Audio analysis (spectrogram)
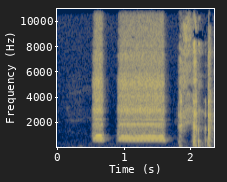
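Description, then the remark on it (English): A train whistle gives two steady blasts, a short one followed by a longer held one, and then a person starts speaking right after. “play that sweet, sweet train whistle and tell the audience how you're doing.”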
